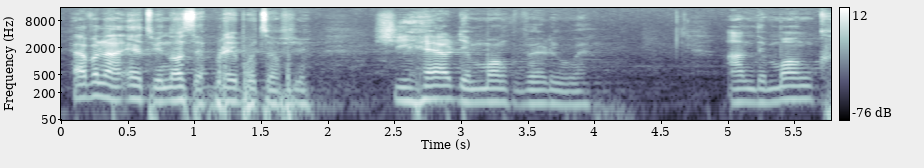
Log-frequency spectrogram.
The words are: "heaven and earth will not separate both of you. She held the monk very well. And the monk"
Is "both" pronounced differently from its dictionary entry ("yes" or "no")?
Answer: yes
